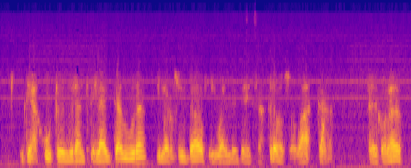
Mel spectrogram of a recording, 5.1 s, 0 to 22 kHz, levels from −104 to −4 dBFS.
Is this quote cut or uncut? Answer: cut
